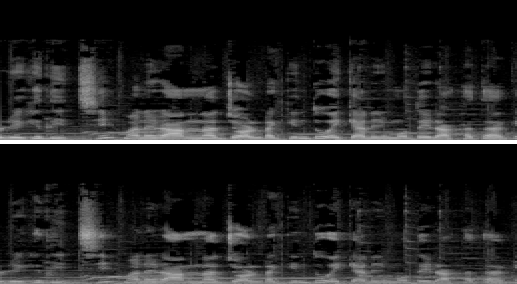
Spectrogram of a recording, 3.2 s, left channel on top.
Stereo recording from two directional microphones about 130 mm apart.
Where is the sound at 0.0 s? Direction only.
50° left (ahead or behind).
